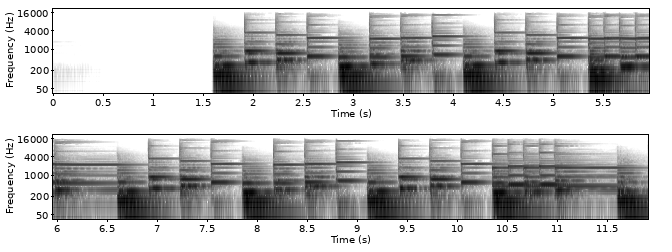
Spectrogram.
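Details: A bright chiming melody like a music box or glockenspiel plays in repeated notes after a second and a half of silence, with no animal sound.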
